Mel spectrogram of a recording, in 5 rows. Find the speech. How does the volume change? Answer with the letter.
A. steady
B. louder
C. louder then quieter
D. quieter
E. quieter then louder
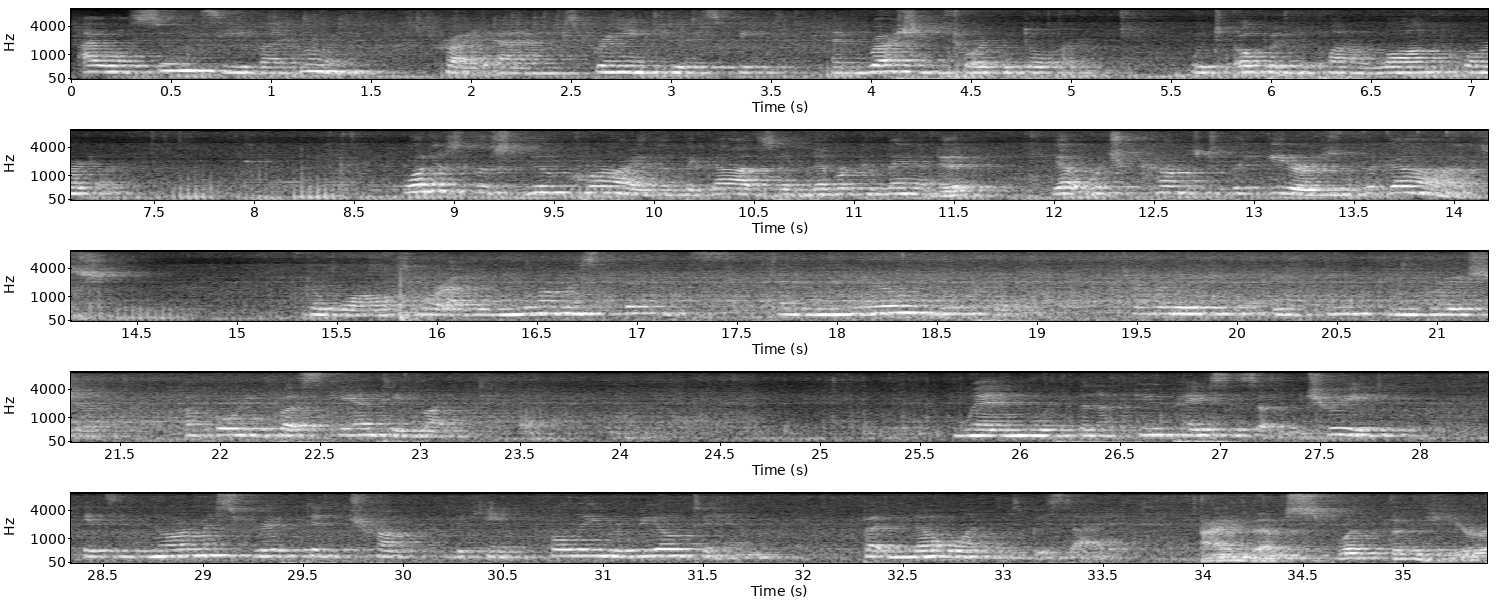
A.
